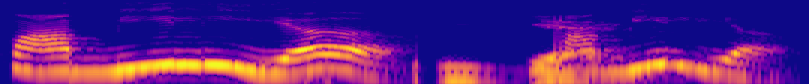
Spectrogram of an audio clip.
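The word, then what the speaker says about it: Familie: e e yeah e but sometimes it is also pronounced as yeah also comes after that yeah can you give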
